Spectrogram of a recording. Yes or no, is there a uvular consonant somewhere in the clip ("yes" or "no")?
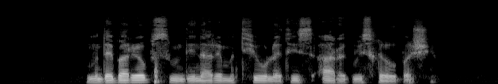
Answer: yes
